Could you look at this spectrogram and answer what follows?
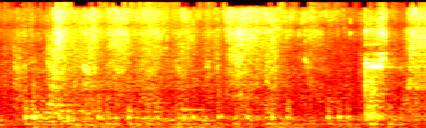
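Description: Vermicelli upma cooking in a pan, a steady soft broadband sizzle with faint scraping and a brief utensil clink near the end, no voices.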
